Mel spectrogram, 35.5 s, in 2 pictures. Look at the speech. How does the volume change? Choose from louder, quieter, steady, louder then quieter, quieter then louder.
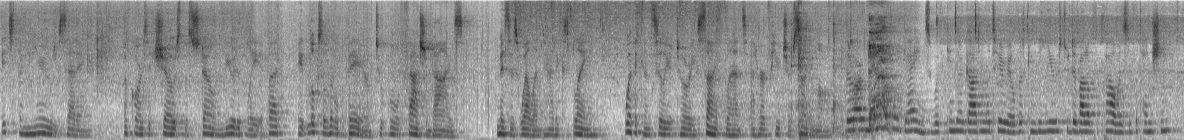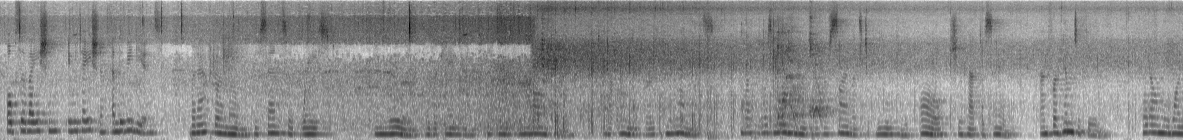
steady.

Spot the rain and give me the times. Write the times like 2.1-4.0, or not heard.
0.0-35.4.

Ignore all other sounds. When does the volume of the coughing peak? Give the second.
13 s.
